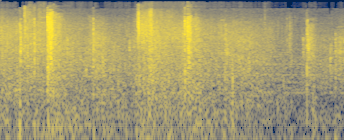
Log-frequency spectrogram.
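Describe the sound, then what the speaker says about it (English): Marines firing muskets during a ship boarding in the video game Empire: Total War, a ragged volley of overlapping gunshots and booms over a dense battle din, loud and continuous. "The Marines are firing."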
